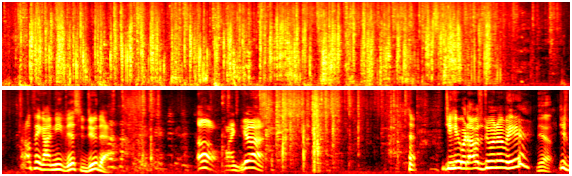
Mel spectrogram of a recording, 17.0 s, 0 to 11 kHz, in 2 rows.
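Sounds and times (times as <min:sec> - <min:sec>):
bubble wrap popping: 0:00.0 - 0:08.7.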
